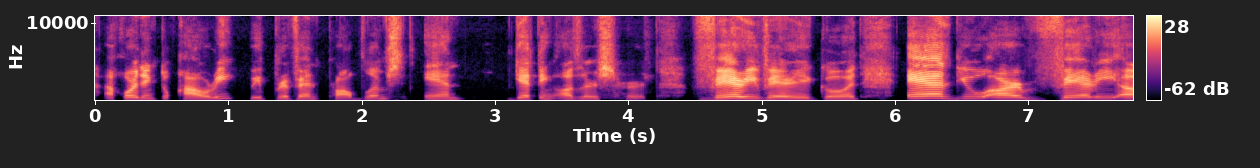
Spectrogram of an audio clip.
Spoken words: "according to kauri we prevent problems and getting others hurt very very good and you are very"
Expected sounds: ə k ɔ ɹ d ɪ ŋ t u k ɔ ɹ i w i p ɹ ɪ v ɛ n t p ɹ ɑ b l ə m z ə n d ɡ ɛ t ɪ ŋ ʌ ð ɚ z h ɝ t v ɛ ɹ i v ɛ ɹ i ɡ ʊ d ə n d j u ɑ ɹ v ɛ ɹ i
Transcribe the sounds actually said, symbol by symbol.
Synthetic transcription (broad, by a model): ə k ɔ ɹ d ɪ ŋ t u k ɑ ɹ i w i p ɹ ɪ v ɛ n t p ɹ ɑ b l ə m s ə n d ɡ ɛ t ɪ ŋ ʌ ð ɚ s h ɝ t v ɛ ɹ i v ɛ ɹ i ɡ ʊ d ə n d j u ɑ ɹ v ɛ ɹ i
